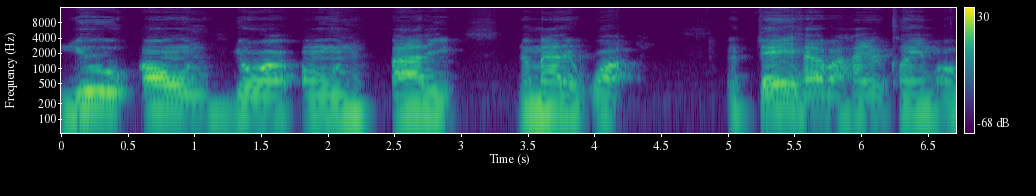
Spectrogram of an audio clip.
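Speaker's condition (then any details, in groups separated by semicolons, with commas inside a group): Cerebral palsy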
